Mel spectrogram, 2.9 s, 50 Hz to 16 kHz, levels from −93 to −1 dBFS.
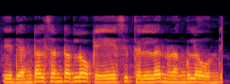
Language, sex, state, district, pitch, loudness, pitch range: Telugu, male, Telangana, Mahabubabad, 150 Hz, -15 LUFS, 145-170 Hz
